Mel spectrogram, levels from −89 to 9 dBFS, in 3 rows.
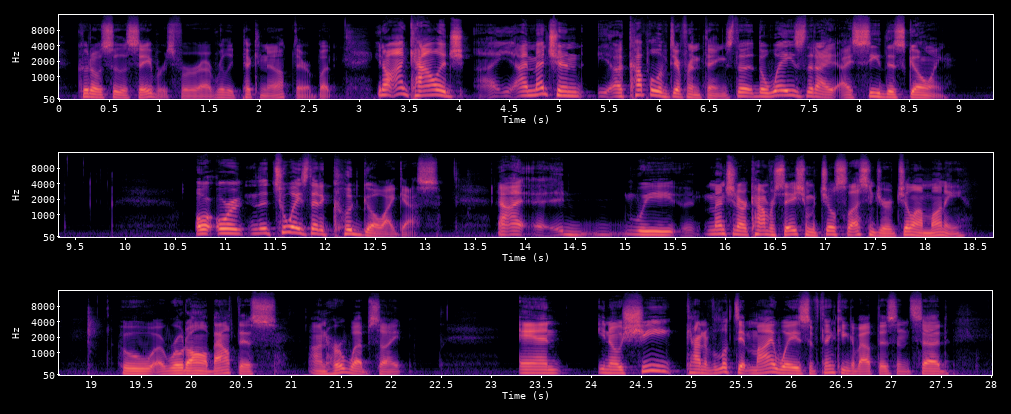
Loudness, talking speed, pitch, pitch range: -26 LUFS, 175 wpm, 140 Hz, 110-170 Hz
